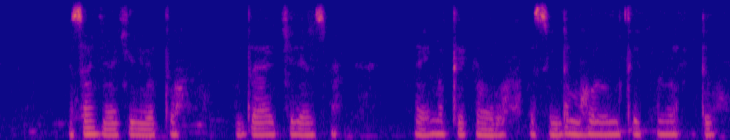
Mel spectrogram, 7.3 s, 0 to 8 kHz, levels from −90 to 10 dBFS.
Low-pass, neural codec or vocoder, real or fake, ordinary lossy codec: 7.2 kHz; none; real; Opus, 24 kbps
